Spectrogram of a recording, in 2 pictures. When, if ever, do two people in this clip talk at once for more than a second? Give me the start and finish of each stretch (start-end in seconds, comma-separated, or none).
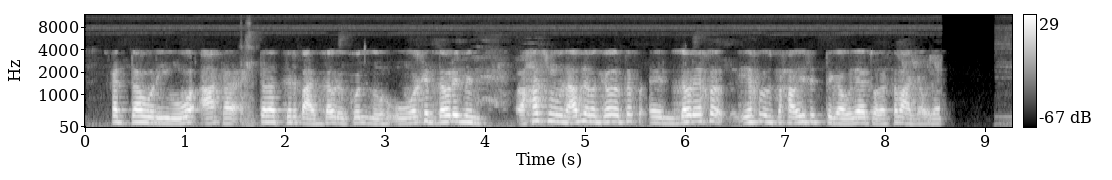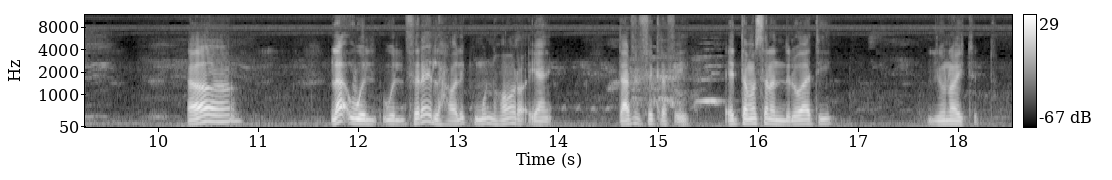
none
